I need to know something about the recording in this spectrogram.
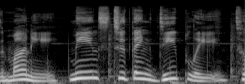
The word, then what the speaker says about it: Muni: money long she says the name mewni which she pronounces as money means to think deeply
